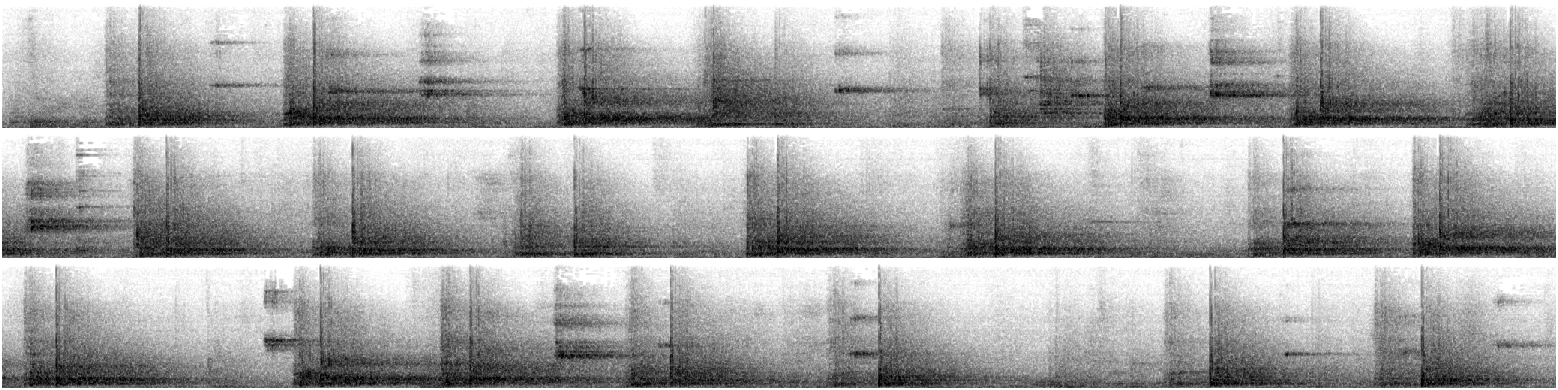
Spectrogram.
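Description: A squash rally in an enclosed court: the ball cracking off rackets and walls about once a second, each hit echoing, with short high squeaks of court shoes on the hardwood floor between hits.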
